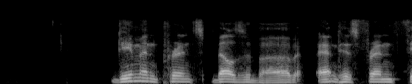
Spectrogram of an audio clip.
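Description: From 1.27 to 3.18 s, the speech suffers repeated stalls (stutter), ending just before "and his". Packets arrived late or too slowly, so the jitter buffer kept running dry. Each time, the receiver stretched the last sound to cover the wait. There are 29 such gaps, the longest 183 ms. About 539 ms is filled this way, roughly 28% of that stretch. Nothing is lost. The speech drags and hiccups instead. The call codec's dull, band-limited tone persists throughout.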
